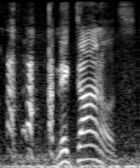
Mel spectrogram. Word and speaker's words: McDonald's: Então, a pronúncia certa é Qual palavra? McDonald's.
